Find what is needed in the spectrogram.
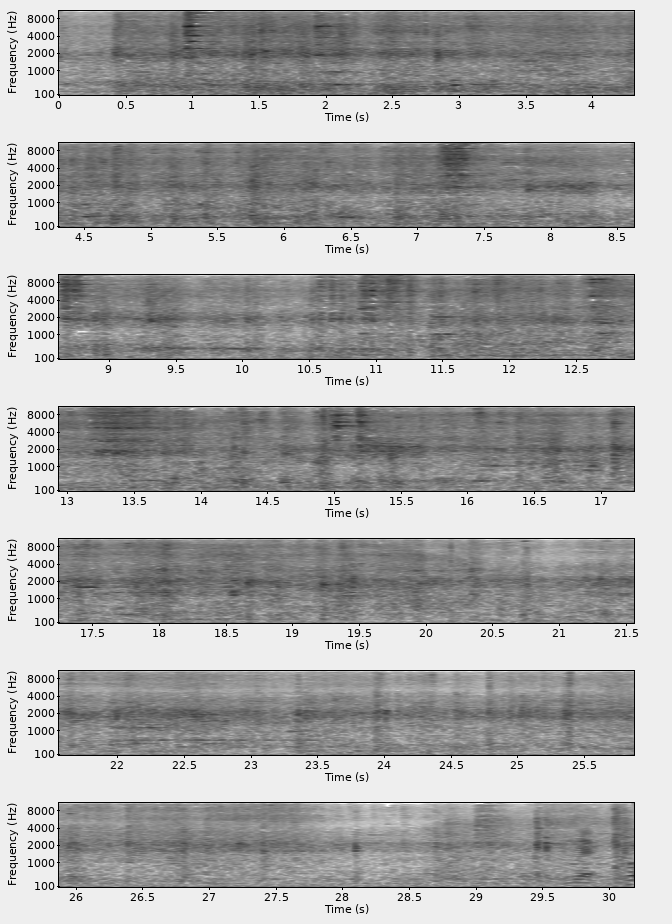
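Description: Freight train rolling past close by: a steady low rumble with steel wheels clicking and knocking over the rails.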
